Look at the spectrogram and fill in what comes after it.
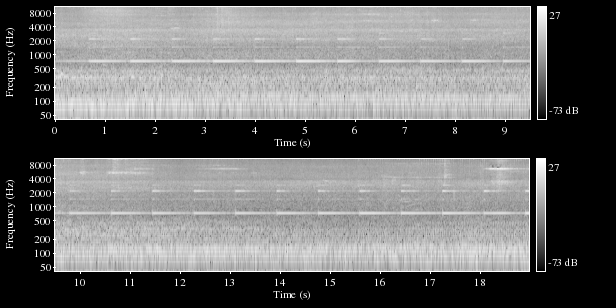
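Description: Diesel-hauled passenger train rumbling steadily over a level crossing while the crossing's warning signal rings in an even repeating pattern, about one and a half strokes a second.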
